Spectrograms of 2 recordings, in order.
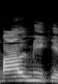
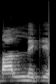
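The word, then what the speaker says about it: বাল্মীকি: অনেকে এটারে বলে বামিকি না। এটা বামিকি না এটা বালকি হবে।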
